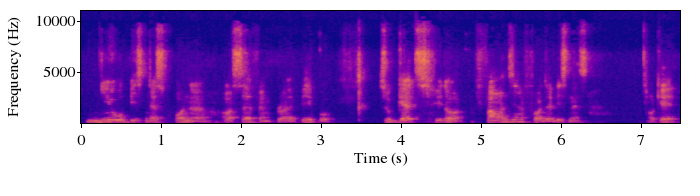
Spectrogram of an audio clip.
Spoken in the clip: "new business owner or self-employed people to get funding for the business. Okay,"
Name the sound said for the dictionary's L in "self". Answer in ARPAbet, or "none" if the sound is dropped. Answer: L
